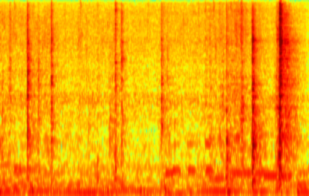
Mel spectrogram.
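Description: Boiled potatoes are mashed and stirred in a bowl, giving soft scraping and squelching with sharp clinks of a utensil against the bowl at an irregular pace, faint and close, with no talking.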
